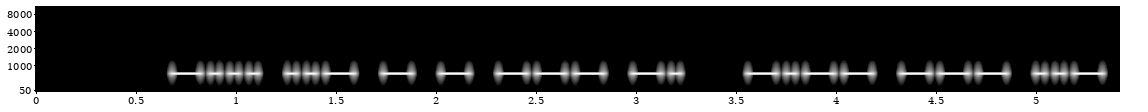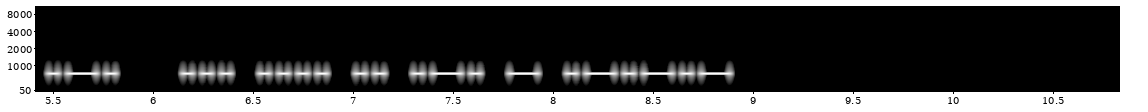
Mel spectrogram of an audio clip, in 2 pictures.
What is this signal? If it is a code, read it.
Morse code, heard as a keyed tone, about 25 wpm, 700 Hz. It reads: BUTTON YOUR SHIRT.
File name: Easy Sentences with Hints - 25wpm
